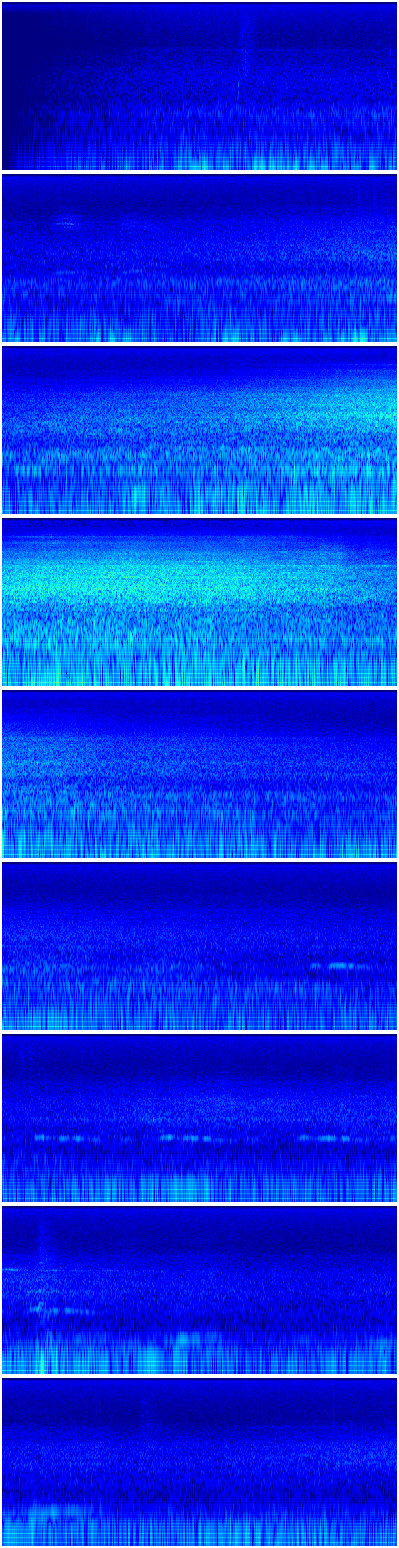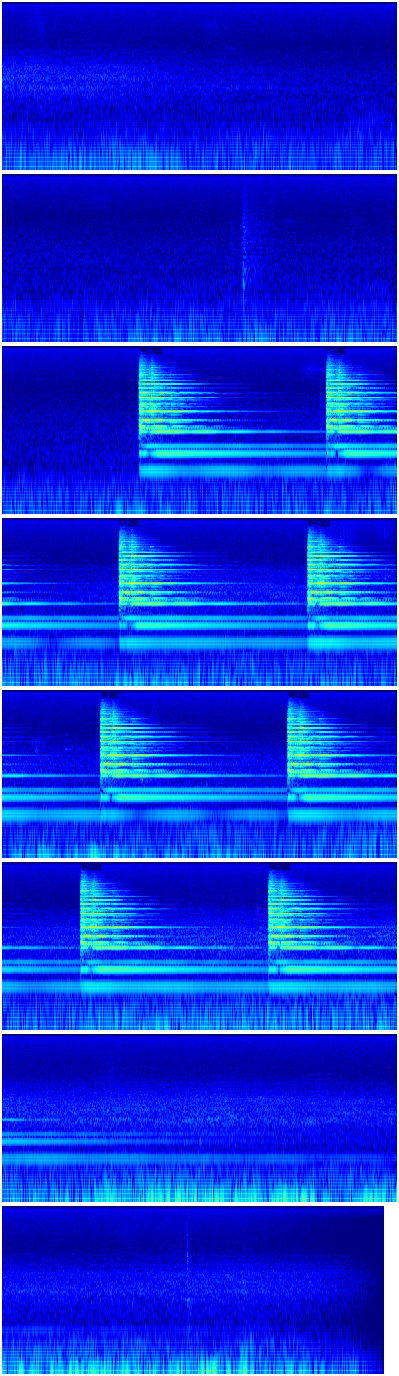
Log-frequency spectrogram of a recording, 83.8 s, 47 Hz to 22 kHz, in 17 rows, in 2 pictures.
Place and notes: Largo Casoni, Sedico BL, Italia - San Giacomo, Bribano
Passage of the train. Turtledove song. Time signal from the bell tower of the small church of San Giacomo in Bribano (Belluno).
VEN, Italia, 29 August, 08:00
